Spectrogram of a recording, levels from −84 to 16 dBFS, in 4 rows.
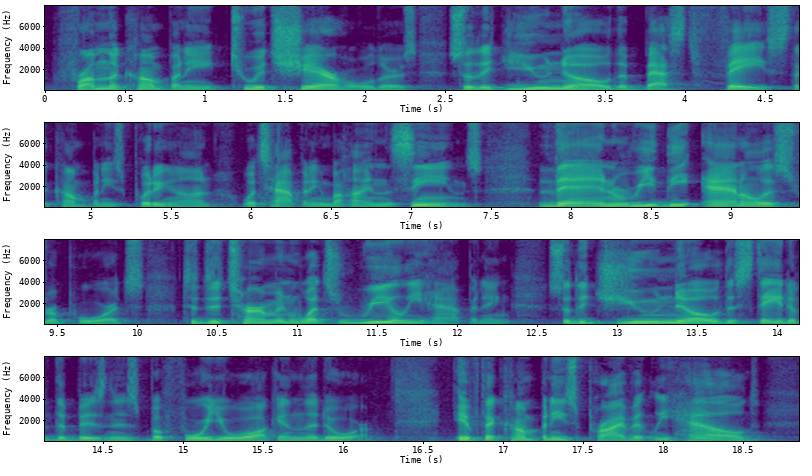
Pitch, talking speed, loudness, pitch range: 120 Hz, 165 wpm, -17 LUFS, 100-140 Hz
